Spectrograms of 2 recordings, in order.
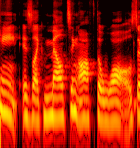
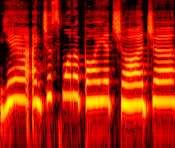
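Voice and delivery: heavy put-on Brooklyn accent, pitched up; 8 semitones higher than usual. Doing the accent for people at work who asked, thick brooklyn accent. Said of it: "a really thick Brooklyn accent".

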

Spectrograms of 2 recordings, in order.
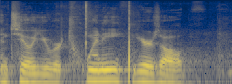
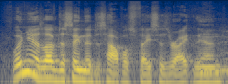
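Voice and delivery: ordinary talk, nothing marked

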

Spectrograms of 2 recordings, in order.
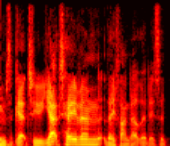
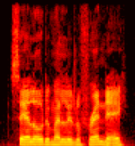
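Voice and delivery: mock Canadian gangster accent, higher pitch; 3 semitones higher than usual. Joking about Canada's answer to a gangster film, speaker does a Canadian Scarface impression. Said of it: "[name]' Canadian Scarface".

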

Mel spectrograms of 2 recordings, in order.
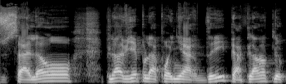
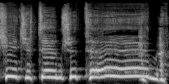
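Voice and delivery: mock, very high, shouted cry. Retelling a scene where Rob cries out to Kit, imitating Rob shouting. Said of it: "Rob qui crie là".

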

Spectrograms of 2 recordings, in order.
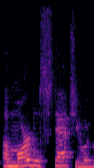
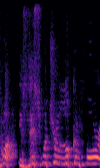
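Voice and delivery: put-on high, furious screaming outburst; 8 semitones higher than usual. Retelling how Tony reacted, imitating someone screaming and swearing. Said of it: "Tony just starts screaming and swearing at him".

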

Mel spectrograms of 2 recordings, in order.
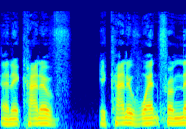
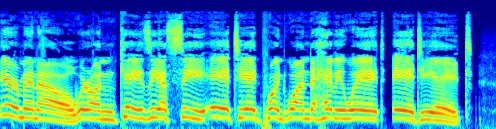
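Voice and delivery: put-on patois accent, radio-style voice; 13 semitones higher, 8 dB louder than usual. Imitating a station's official radio voice on air: put-on patois accent.

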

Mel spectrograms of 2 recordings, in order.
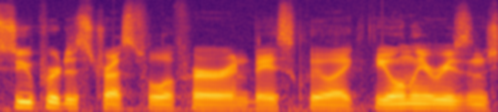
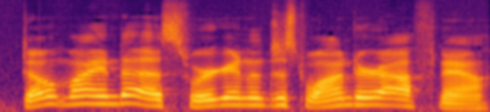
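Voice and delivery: put-on fake cheerful merchant voice, higher; 11 semitones higher than usual. Retelling a scene where a gruff character pretends to be a cheerful merchant captain: Shran faking a cheerful merchant captain. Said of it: "having to pretend to be like".

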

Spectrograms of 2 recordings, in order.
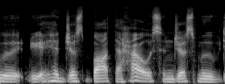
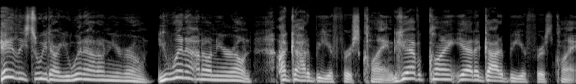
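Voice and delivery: put-on New York accent, higher; 6 semitones higher than usual. Recounting an older client's call after the speaker went solo, imitating Neil's New York accent. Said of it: "he's got his New York accent".

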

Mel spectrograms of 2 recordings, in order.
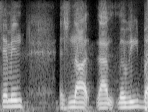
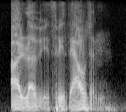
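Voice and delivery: very low, deep put-on voice, dropped way down; 9 semitones lower than usual. Quoting a favorite movie line to friends, in a Morgan Freeman voice. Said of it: "Dude you just said that in your Morgan Freeman voice".

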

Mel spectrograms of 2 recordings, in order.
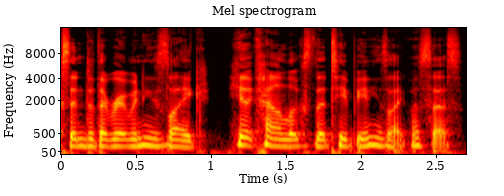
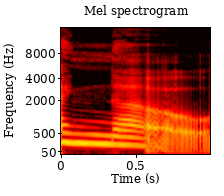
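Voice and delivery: put-on flirtatious, lingering coo, know drawn out. Imitating a character who talks to people: imitating a flirty voice. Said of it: "flirty, almost, like, orgasm face".

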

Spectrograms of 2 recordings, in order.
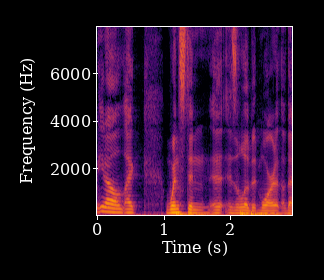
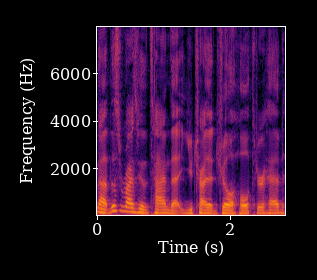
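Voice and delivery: ordinary talk, nothing marked

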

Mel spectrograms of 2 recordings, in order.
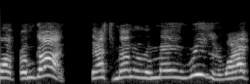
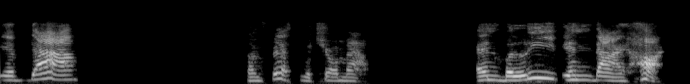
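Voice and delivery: very slow, deliberate, each word drawn out; 8 semitones lower, 6 dB quieter than usual. Speaker repeats a scripture verse to listeners, saying it slowly. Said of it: "I'll say it slowly".

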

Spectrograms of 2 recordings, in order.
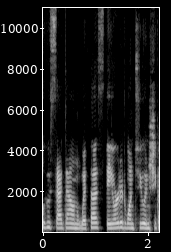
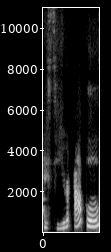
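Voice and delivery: sweet, princess-like voice; 4 semitones higher than usual.

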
